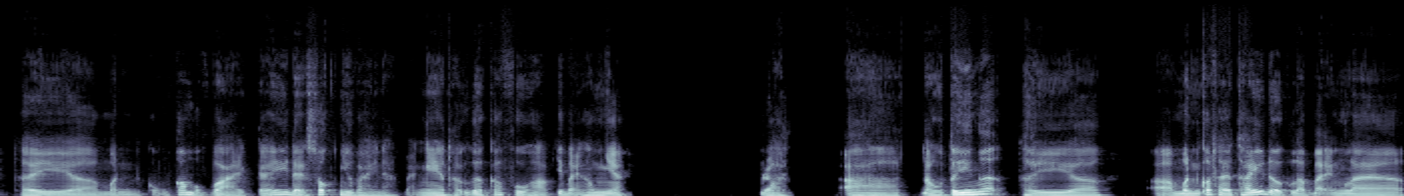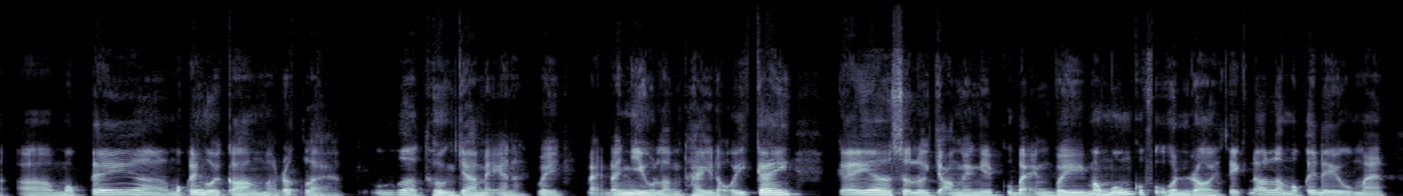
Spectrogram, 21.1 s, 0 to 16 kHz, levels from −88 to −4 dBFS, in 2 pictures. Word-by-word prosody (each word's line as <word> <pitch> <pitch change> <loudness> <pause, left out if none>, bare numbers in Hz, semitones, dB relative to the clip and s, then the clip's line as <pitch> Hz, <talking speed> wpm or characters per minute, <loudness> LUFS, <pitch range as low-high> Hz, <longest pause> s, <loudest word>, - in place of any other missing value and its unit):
thì, 95 -3 +1
ờ, 95 0 -2
mình 90 -1 -7
cũng 95 +3 -14
có 160 - +1
một 155 -5 0
vài 90 -3 0
cái 150 +10 0
đề - - +3
xuất 165 -1 +1
như 125 -4 +1
vầy 95 -4 -4
nè, 90 - -7
bạn - - -13
nghe 105 +1 +1
thử 105 -2 -6
coi 145 - +3
có 140 +4 -4
phù 120 -11 -2
hợp 90 0 -4
với - - -1
bạn 110 - -3
hông 110 +1 +1
nha. 105 -3 0 1.0
Rồi, 100 -2 -1 0.4
ờ, 95 -2 -1 0.2
đầu 115 0 +1
tiên 155 +7 +8
á 210 - +4 0.2
thì, 110 -3 +1
ờ, 105 -1 -1 0.3
ờ, - - -3
mình 120 0 +3
có 170 - +4
thể 135 -6 +3
thấy 150 +8 +4
được - - +2
là 115 -1 0
bạn 110 +2 -3
là, 110 -1 -1
ờ, 100 0 -5
một 100 -1 -4
cái, 170 +3 +1
ơ, 145 -5 -2
một 125 - -3
cái 155 - +5
người 150 -11 +3
con 110 +2 0
mà 95 - -4
rất 95 - -3
là, 90 -4 -5 0.2
cũng 145 +3 -9
rất 160 -5 +1
thương 120 -4 +2
cha 105 0 +1
mẹ 100 -1 -3
nè, 90 - -6
vì 95 -3 -2 0.2
bạn - - -6
đã 105 - 0
nhiều 120 -6 +5
lần 90 -2 -2
thay 110 +4 -1
đổi 120 +8 -2
cái 160 +1 +6 0.3
cái, 155 - +2
ơ, 160 -3 +5
sự 145 - 0
lựa 105 0 +1
chọn 105 +1 -3
nghề 110 0 0
nghiệp 110 -1 0
của - - -2
bạn 110 -4 -2
vì 105 -1 +3
mong 125 +4 +3
muốn 150 +6 +4
của 160 - -2
phụ - - -6
huynh 130 +1 +2
rồi, 110 -3 +1
thì 125 - -2
cái - - -16
đó - - -1
là 165 -2 0
một 115 -5 -1
cái 150 +9 -1
điều 100 -9 0
mà 95 -1 -4
110 Hz, 255 wpm, -22 LUFS, 100-135 Hz, 1.0 s, tiên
